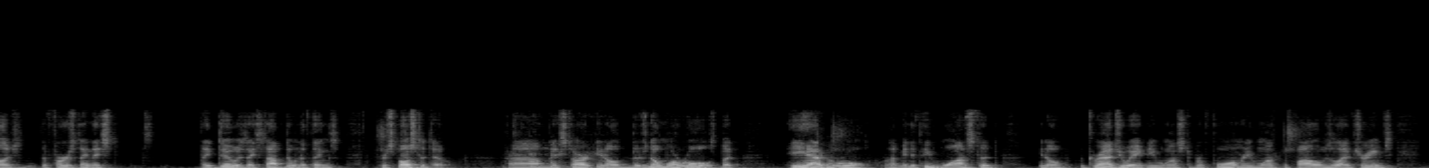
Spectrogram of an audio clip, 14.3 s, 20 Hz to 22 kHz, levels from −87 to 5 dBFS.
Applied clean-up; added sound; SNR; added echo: neural separator model SepFormer DNS4.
